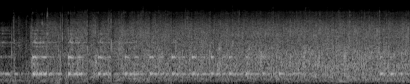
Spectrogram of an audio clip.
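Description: A large audience applauding, with a steady tone held beneath the clapping.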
